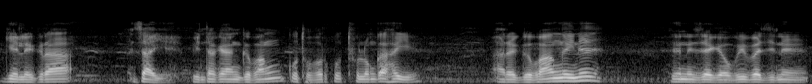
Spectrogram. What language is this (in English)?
Bodo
